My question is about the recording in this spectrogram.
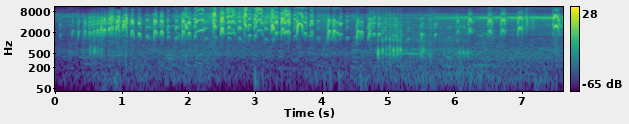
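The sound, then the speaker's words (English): Rapid, dense chorus of high-pitched red-cockaded woodpecker calls and chirps, a recorded aggressive territory call, bright and continuous, played back through a small handheld speaker with a slightly thin, tinny quality; no one speaks. “So this is the sound coming from your little handheld speaker there. Just a recording of red-cockaded woodpeckers.”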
